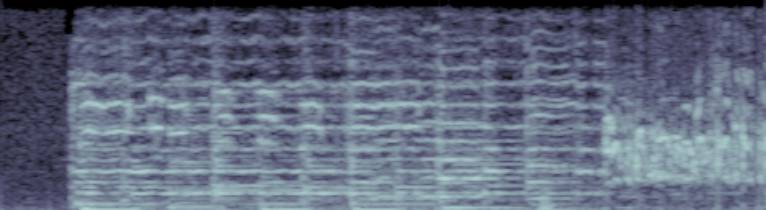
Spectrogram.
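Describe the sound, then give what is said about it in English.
A live farm-raised turkey gobbles in a loud, rapid run of throaty, warbling calls that repeat in quick succession, heard alone without talk. “All right, I didn't know Bill would send a live turkey. He said he raises turkeys.”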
